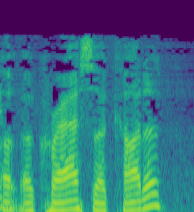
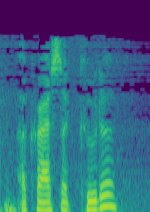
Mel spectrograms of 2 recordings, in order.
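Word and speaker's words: Acrassicauda: I'm going to spell it. A-C-R-A-S-S. It's got ass in it. I-C-A-U-D-A. Yeah, spell that, or pronounce that, bastard. Anyway. – Acrasicata? – Acrasicata. – Acrasicuda?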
